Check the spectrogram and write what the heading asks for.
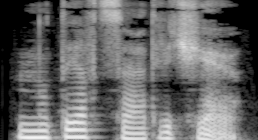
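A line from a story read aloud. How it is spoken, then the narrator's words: Growl. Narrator (Russian): прорычал Игнат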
